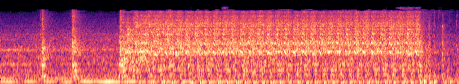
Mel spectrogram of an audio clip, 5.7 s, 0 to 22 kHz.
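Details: 1972 Rotax 340 snowmobile engine in a Tomberlin CrossFire go-kart, second start: after a couple of pulls it catches at once into a crisp, even two-stroke buzz. It starts and runs cleanly.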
